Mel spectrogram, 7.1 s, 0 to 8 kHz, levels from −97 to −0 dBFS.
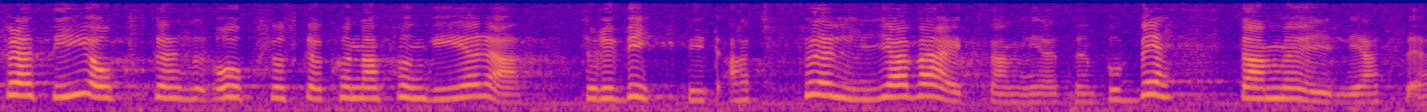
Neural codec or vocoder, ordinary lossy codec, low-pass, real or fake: codec, 16 kHz, 8 kbps, FunCodec, trained on Chinese and English, 25 frames a second; none; 7.2 kHz; fake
